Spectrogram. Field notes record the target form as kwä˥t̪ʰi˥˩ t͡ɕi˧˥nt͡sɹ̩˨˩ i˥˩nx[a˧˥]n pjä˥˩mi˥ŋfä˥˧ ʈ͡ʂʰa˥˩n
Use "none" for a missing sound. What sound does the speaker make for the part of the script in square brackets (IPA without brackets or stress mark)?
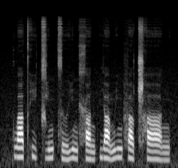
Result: a˨˩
